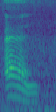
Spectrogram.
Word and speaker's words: hour: Here, H is a consonant. So, why do we have an here? So, we pronounce our as our, right? So, here O is a vowel.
